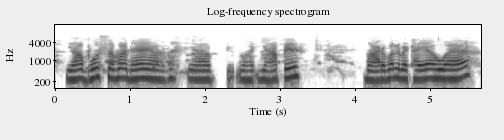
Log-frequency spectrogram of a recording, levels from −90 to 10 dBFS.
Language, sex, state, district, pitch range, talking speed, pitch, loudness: Hindi, male, Bihar, Jamui, 235-270 Hz, 115 wpm, 250 Hz, -15 LUFS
